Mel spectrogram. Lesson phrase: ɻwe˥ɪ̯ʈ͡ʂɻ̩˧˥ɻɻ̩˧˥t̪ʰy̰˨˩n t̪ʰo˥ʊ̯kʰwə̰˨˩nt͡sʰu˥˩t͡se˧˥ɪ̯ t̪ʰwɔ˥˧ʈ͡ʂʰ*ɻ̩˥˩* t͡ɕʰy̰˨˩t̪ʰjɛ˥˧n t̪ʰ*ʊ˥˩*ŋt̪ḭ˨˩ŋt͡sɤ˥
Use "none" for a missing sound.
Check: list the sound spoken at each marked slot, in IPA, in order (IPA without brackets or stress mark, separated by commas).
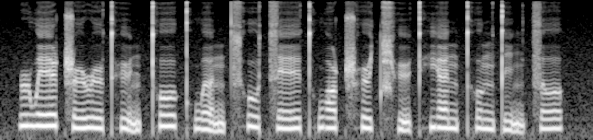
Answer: ɻ̩˥˩, ʊ˥˩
